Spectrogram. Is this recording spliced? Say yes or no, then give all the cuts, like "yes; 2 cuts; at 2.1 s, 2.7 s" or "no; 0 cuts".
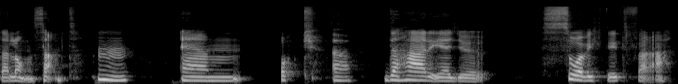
yes; 1 cut; at 2.8 s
